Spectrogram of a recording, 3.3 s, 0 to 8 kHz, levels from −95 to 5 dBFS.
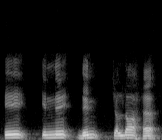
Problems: none marked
